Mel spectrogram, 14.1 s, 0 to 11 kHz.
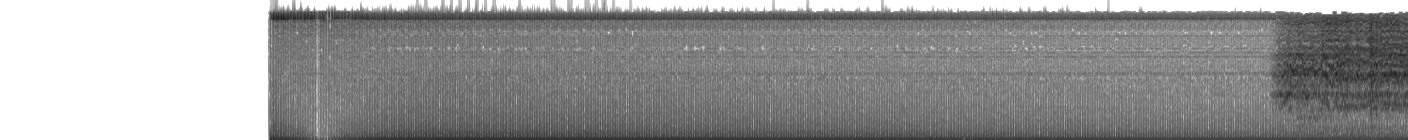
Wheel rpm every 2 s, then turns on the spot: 0, 0, 0, 0, 0, 0, 40.
none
